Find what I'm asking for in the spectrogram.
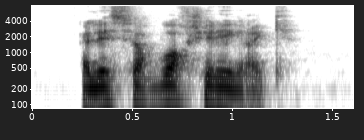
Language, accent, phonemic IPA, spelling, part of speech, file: French, France, /a.le s(ə) fɛʁ vwaʁ ʃe le ɡʁɛk/, aller se faire voir chez les Grecs, verb, LL-Q150 (fra)-aller se faire voir chez les Grecs.wav
- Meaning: to get lost, go to hell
